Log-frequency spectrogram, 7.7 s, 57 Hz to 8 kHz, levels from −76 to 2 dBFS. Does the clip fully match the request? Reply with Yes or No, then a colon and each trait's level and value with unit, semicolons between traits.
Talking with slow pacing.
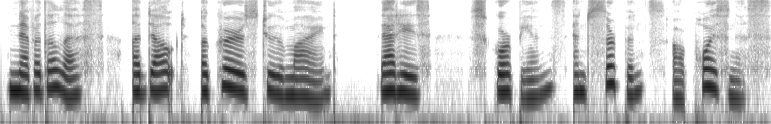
Yes: slow, 100 wpm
